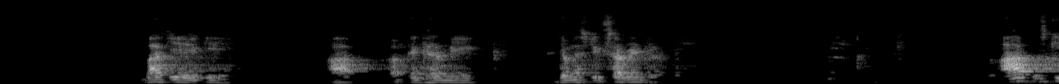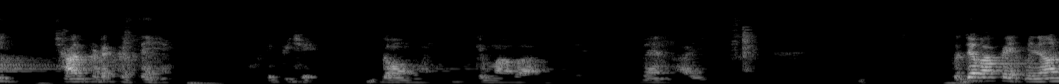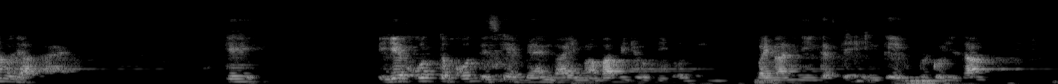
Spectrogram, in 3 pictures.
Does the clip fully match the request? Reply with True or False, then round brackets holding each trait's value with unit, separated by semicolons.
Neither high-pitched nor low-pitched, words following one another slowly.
True (155 Hz; 105 wpm)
